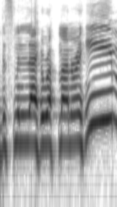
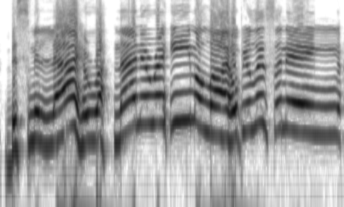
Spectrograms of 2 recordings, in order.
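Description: First: High, eager acted invocation; hopeful invocation. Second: High, loud, hammed-up plea to heaven; desperate invocation. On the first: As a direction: recite it in rising anticipation. First hopeful invocation before pressing button. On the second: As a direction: cry it out so Allah surely hears. Desperate louder retry of the invocation.

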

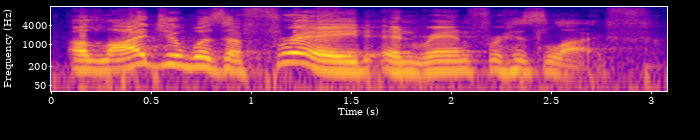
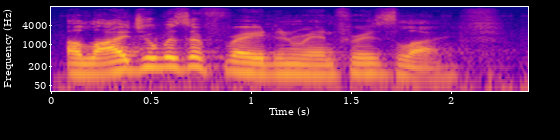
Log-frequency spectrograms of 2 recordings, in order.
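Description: First: Lively, pressing delivery; emphatic first reading; dramatic read. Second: Said in the usual way. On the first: Real, not acted. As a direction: tell it with drama. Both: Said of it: "repeated line".

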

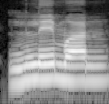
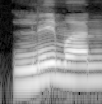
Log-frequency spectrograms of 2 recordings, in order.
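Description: The two takes are said the same way.

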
